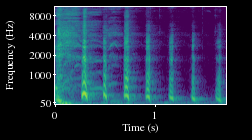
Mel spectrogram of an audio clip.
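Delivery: high, rippling laugh; real laughter. Real, not acted. Streamer amused at the stream getting super political, laughing. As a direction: burst out in a long, high chuckle.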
